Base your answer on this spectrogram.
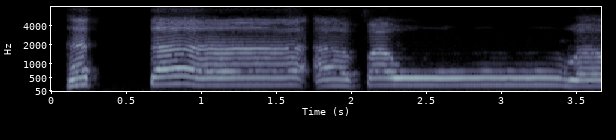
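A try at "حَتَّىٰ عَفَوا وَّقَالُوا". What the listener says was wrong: Jangan dipanjangin, jangan dipanjangin. Hatta afau wa langsung afau wa qa, jangan dipanjangin.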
